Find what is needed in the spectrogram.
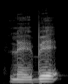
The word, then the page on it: le7be7: apatani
